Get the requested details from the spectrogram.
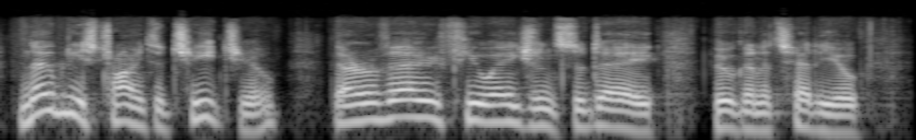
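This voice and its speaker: Against a quiet background, a man speaks at a moderate pace with very wide pitch swings in a dry, close sound with no echo. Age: 70s. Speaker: estate agent. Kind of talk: interview.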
